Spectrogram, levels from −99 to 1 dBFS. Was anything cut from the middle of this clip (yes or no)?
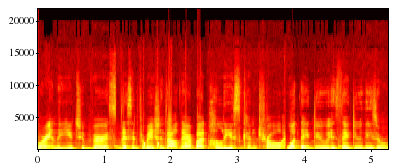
yes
